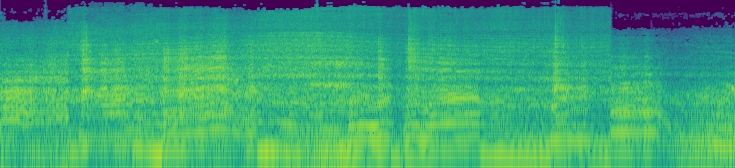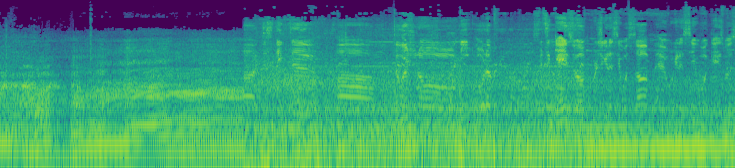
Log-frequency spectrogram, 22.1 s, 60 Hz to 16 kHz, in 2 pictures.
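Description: Car engines on a drift course revving hard and falling off again and again, including a 1960s Chevrolet C10 pickup sliding sideways. The sound changes abruptly about 9 and 15 seconds in.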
